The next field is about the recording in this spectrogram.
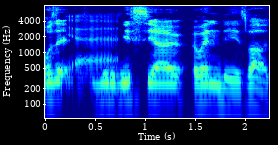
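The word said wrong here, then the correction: Ludovico: Oh, yes. Ludovicio. – Yeah, I've definitely said that wrong.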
